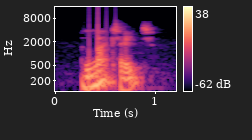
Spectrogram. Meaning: 1. Any salt or ester of lactic acid 2. Ellipsis of lactate ion
- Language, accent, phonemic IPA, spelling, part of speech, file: English, Southern England, /ˈlæk.teɪt/, lactate, noun, LL-Q1860 (eng)-lactate.wav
